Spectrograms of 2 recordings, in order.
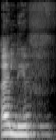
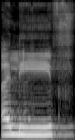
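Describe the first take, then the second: First: The word is said quickly with a short vowel. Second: The word is said slowly with a drawn-out vowel. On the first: The speaker calls it right. "इसकी अदायगी को बहुत जल्दी से किया जाता है" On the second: The speaker calls it wrong. "जब गलत अंदाज में पढ़ते हैं"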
